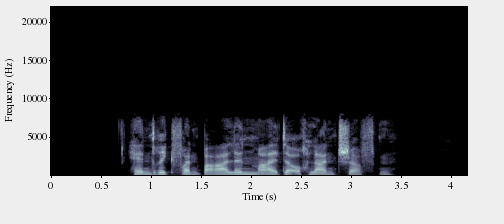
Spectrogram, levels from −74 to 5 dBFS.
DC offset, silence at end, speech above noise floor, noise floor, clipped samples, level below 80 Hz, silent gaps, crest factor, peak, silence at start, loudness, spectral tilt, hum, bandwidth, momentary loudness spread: under 0.1%; 0.75 s; 58 dB; -80 dBFS; under 0.1%; -68 dBFS; none; 20 dB; -4 dBFS; 0.8 s; -20 LUFS; -2 dB/octave; none; 8.2 kHz; 14 LU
